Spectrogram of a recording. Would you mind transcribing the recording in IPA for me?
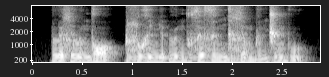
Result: l e ɬ i l ɯ n d ɔ | ɮ u ɣ e ɲ e ʔ ʉ n d u z ɪ z ɪ ŋ ɡ i ɮ e m b e n d͡ʒ ø m b u

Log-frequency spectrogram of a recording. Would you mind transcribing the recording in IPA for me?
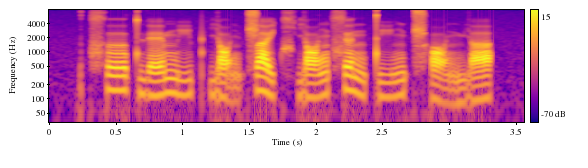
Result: t͡sʰ ɤ˥ t̪ ɥ ɛ˧˥ m i˧˥ pʰ j ɑ̰˨˩ ŋ ʈ͡ʂ a˥˩ ɪ̯ t͡ɕʰ j ɑ˧˥ ŋ s ə˥˩ n t̪ i˧˥ ŋ ʈ͡ʂʰ ɑ̰˨˩ ŋ m j ä˦

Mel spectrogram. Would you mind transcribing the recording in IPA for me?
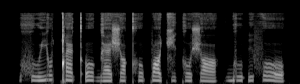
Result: x u j o ǃ æ kʼ o ɡ æ ʃ ɒ kʰ o p ɒ t͡ɕ i k o ʃ ɒ | ɡ u ʔ i f o

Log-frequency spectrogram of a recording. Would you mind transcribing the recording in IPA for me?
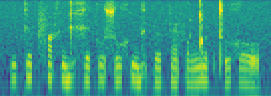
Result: i k e p f ɑ̃ x ŋ ɡ i x e k u s u x ŋ ɡ y p ø k æ̃ f o ŋ͡ǃ ɯ p tʼ u x o

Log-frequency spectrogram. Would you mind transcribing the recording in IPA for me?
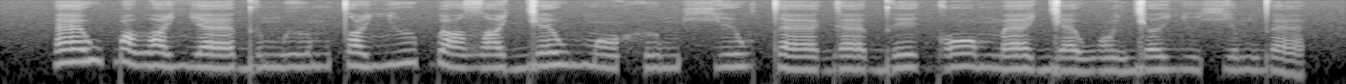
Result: æ w ɓ ə ðˤ æ ʎ æ d̪ ɪ m ɣ ɯ m tˤ u ʎ ɯ ɓ ɜ zˤ æ ɟ ɛ w m ɔ̃ h ɯ m ç ɪ w t æ ɡ æ d̪ e ɡ ɔ m æ ɟ æ w ɔ̃ ɟ ɜ ʎ ɯ ç e m d̪ æ

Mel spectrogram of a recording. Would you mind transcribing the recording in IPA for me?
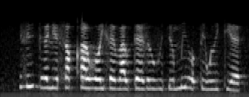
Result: z i ɡʱ ɛ lʲ ɛ s ɯ qʰ i ʁʷ a j x ɛ v a u̯ t ɛ z ɯ u̯ v i ʔ ɾʲ o m i ɦ o ʔ t i w ɯ i̯ tʲ ɛ

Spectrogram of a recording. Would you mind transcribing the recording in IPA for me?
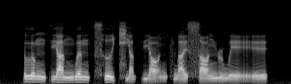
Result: l ʊ˥˧ ŋ t̪ j ä˥˧ n̪ w ə˥˧ n t͡sʰ ɹ̩˥˩ t͡ɕ j ä˩ t̪ j ɑ̰˨˩ ŋ f w a˦ ɪ̯ s ɑ˧˥ ŋ ɻ w ḛ˨˩˦ ɪ̯

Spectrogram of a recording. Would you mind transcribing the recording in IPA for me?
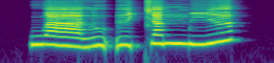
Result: w aː˨˩ l u˨˩ ʔ ɨ˨˩ ə̯ c a˧ n m i˧˥ ə̯

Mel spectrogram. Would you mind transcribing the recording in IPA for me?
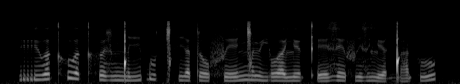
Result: rʲ u ɐ̯ kʰ u ɐ̯ kʰ ɵ z ŋ͡ǃ i ɓ u ǀʰ i ɐ̯ t o f e ŋ͡ǀ ʉ j o ɐ̯ lʲ ɐ kʼ e z e f i z lʲ ɐ ɡ͡ǃ a k u

